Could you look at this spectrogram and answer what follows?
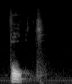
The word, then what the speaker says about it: Feucht: When you say Folt, it's actually spelled F-E-U-C-H-T. Yeah, that's how you pronounce it. Folt.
